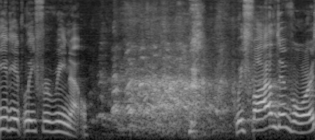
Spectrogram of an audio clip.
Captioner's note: laughter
